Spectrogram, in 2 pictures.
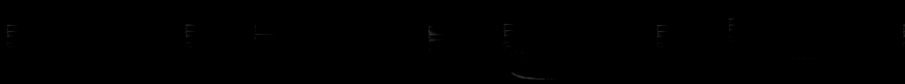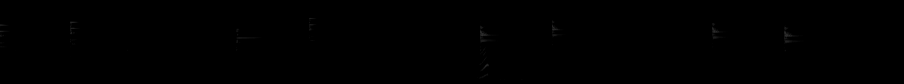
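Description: Short soft game blips sound at steady intervals.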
